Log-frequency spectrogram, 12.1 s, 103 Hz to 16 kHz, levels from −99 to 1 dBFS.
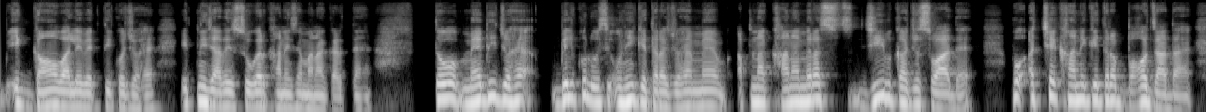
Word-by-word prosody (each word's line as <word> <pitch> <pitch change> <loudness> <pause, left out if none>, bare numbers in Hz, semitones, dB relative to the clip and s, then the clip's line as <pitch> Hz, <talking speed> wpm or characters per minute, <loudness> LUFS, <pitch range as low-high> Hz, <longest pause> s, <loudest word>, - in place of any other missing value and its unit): एक 145 -5 -2
गाँव 135 +3 +2
वाले 130 -1 +1
व्यक्ति 125 +1 -5
को 125 0 -6
जो 115 -1 -7
है 115 0 -8 0.3
इतनी 155 +3 +3
ज़्यादा 135 -3 0
शुगर 130 0 0
खाने 120 -1 -4
से 120 +1 -6
मना 110 -1 -3
करते 105 +1 -11
हैं। 105 0 -15 0.6
तो 185 0 +5 0.2
मैं 170 +3 +5
भी 205 +3 +3
जो 175 - +4
है 175 +2 +2 0.3
बिल्कुल 190 +3 +2
उस 160 +1 +1
उन्हीं 165 +1 +5
की 165 -1 +1
तरह 135 -3 -2
जो 125 - -5
है 135 +2 -2
मैं 135 +1 -2 0.2
अपना 160 -1 +1
खाना 150 +2 +1
मेरा 175 +3 +5
स 180 -1 -3 0.2
जीभ 190 +3 +3
का 160 - +2
जो 150 0 -3
स्वाद 125 -6 +1
है, 110 - -10 0.4
वो 210 - +1
अच्छे 190 +3 -2
खाने 180 -1 +2
की 180 +1 0
तरफ 175 0 0
बहुत 160 +5 +1
ज़्यादा 115 -4 -2
है। 105 - -11
150 Hz, 225 wpm, -22 LUFS, 125-175 Hz, 0.6 s, तो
